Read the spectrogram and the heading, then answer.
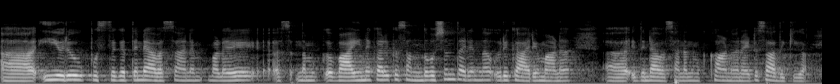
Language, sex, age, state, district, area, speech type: Malayalam, female, 18-30, Kerala, Thrissur, rural, spontaneous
